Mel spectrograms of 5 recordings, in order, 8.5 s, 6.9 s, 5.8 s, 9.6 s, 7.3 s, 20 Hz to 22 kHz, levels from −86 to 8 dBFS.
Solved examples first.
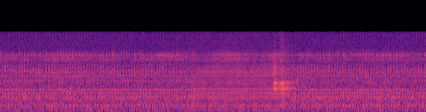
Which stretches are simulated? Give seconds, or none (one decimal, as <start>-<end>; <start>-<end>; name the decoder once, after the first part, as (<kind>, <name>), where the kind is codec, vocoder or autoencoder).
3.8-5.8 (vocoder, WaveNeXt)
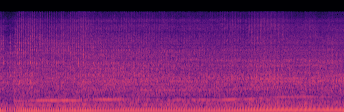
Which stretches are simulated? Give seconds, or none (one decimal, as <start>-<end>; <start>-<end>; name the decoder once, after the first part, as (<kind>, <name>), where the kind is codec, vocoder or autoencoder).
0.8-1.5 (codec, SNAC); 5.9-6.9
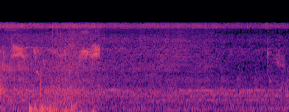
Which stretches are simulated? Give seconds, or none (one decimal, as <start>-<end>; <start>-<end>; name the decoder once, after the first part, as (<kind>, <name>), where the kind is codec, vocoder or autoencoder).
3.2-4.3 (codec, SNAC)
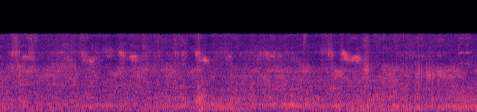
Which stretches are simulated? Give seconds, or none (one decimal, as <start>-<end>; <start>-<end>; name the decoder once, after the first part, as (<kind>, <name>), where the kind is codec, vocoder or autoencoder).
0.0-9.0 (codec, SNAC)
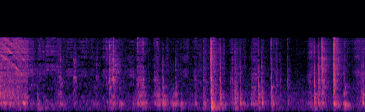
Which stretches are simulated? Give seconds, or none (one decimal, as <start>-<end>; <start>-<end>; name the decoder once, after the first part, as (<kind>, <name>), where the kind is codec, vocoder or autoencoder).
6.0-7.3 (codec, DAC)

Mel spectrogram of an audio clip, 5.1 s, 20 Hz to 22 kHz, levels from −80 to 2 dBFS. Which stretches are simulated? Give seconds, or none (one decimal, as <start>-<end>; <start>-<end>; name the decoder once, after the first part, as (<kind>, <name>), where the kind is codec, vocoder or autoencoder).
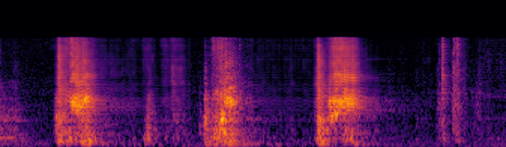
0.5-1.9 (vocoder, Vocos); 2.5-3.8

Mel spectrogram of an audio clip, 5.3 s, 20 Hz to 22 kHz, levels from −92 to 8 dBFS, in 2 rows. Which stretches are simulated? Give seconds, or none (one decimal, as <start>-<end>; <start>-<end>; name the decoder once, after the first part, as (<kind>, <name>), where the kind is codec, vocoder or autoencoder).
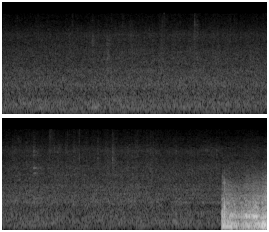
4.3-5.3 (codec, SNAC)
